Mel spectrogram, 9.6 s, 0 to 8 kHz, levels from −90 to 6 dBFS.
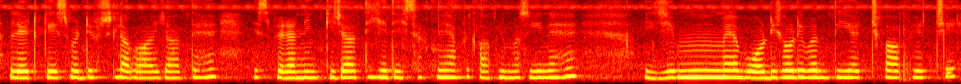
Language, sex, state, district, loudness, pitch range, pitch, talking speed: Hindi, female, Uttarakhand, Uttarkashi, -16 LUFS, 230-250 Hz, 240 Hz, 195 wpm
